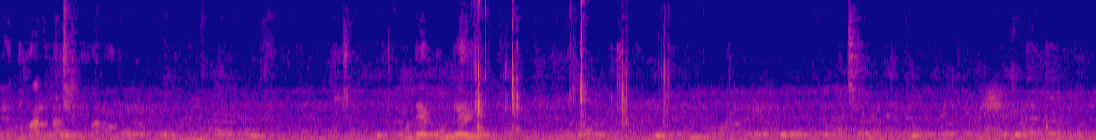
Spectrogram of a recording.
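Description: A dog chews and crunches food close by.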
